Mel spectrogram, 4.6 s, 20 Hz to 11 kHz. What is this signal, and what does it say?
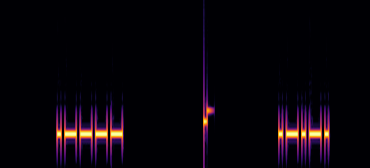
Morse code, heard as a keyed tone, about 25 wpm, 700 Hz. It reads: 1 <AR>
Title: Single Character (Letter:Number:Punctuation:Prosign) Alt 25wpm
